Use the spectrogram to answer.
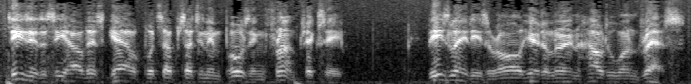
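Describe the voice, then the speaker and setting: A wry male comic narrator with a sharp, medium-pitched voice delivers wisecracking voice-over for a film at normal speed. Adopting a mock-refined tone, he lectures the ladies with suggestive, teasing asides, and the recording is rough.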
